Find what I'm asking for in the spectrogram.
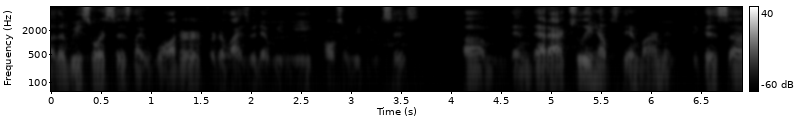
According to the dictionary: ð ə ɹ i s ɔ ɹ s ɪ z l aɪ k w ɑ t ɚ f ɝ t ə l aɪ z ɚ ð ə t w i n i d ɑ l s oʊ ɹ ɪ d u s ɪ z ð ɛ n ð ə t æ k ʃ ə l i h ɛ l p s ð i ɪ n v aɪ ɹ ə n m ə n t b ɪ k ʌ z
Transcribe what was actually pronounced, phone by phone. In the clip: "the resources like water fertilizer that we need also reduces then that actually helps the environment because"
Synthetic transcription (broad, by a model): ð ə ɹ i s ɔ ɹ s ɪ z l aɪ k w ɑ t ɚ f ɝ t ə l aɪ z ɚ ð ə t w i n i d ɑ l s oʊ ɹ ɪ d u s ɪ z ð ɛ n ð ə t æ k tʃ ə l i h ɛ l p s ð i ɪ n v aɪ ɹ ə n m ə n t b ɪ k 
